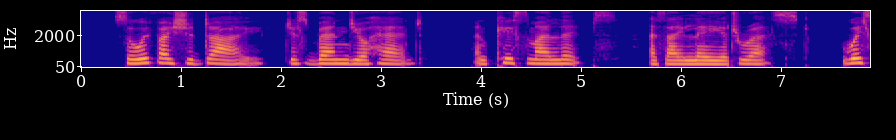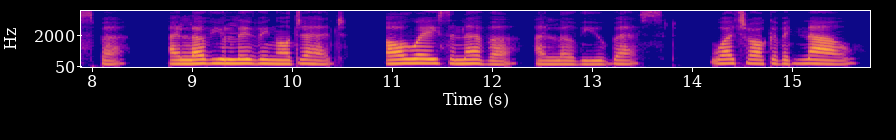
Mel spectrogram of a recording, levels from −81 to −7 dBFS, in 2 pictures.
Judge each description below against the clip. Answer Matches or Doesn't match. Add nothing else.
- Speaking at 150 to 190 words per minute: Doesn't match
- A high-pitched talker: Matches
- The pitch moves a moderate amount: Doesn't match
